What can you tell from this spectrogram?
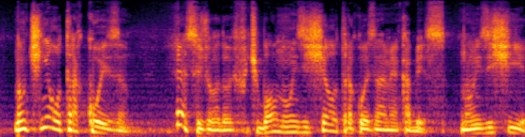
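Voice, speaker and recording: A man speaks at a fairly quick pace in a high voice. His pitch swings very widely over noticeable background noise. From southern Brazil, Caxias do Sul, Rio Grande do Sul. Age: 30s. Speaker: digital marketing entrepreneur. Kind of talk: podcast interview. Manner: halting, with frequent restarts.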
